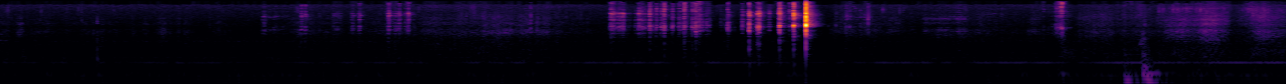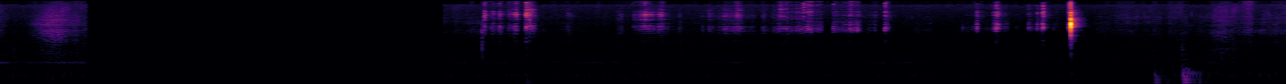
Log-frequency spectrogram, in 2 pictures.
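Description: Scissors snip through shirt collar fabric in scattered small clicks and crisp cuts, quiet and close, with a low hum underneath and a silent gap in the middle.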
